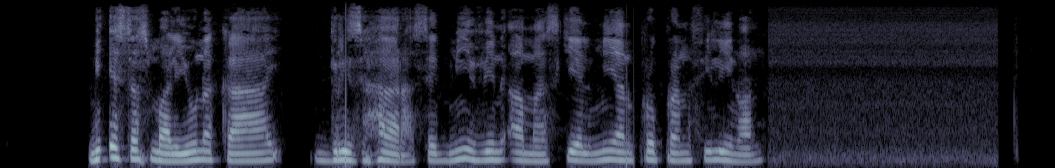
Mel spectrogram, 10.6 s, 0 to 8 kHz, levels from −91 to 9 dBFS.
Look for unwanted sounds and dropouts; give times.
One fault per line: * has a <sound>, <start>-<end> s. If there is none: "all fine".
all fine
